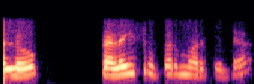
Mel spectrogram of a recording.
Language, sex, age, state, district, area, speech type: Tamil, female, 30-45, Tamil Nadu, Chennai, urban, conversation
